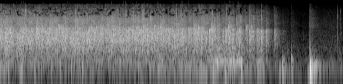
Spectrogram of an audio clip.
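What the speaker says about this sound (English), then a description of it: "Big round of applause." Audience applause at a town hall panel discussion, a loud sustained round of clapping that thins out and stops after about five seconds, followed by a single sharp tap.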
